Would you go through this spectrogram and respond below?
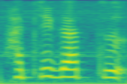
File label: "hachigatsu", japanese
